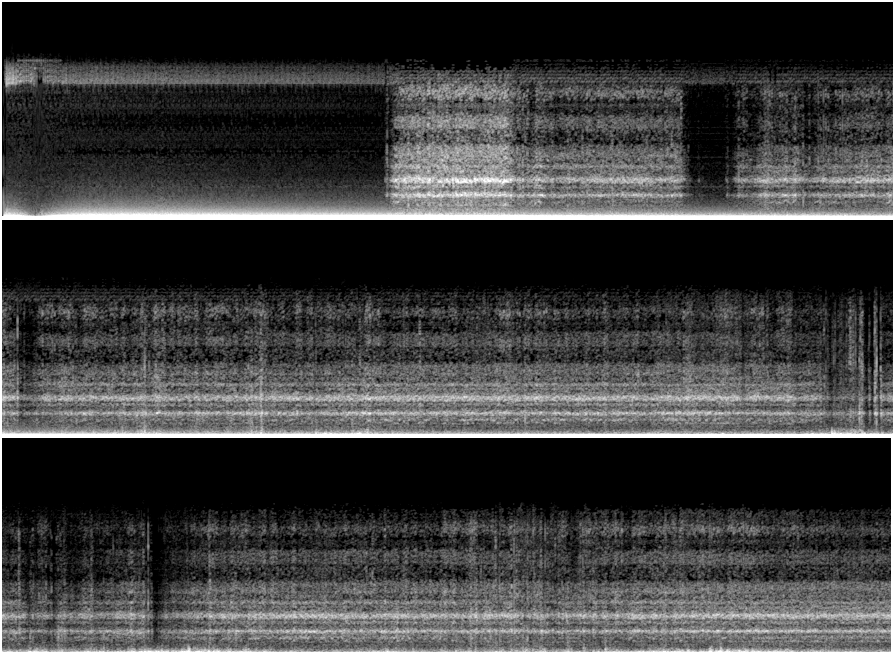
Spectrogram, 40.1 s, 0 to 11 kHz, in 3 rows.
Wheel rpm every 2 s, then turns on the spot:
0, 0, 0, 120, 70, 30, 60, 60, 70, 70, 70, 70, 60, 30, 40, 60, 70, 70, 70, 70.
none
